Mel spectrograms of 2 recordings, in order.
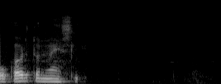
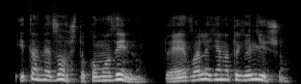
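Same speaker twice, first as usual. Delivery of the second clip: high, indignant raised voice; yelling; 6 semitones higher, 4 dB louder than usual. A narrator's reading. Percy accusing his brother over something missing, yelling. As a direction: complain heatedly, high and pressing. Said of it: "ο Πέρσι ορίωταν".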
